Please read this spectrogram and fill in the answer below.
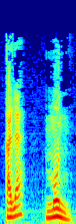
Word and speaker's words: qalamun: Now, for example, if we put one dhamma, it will be qalamu. If we put two dhammas, it will be pronounced as qalamun. Qalamun. So notice the noon sound at the end.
